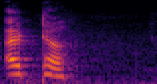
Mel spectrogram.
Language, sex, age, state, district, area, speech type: Sindhi, female, 18-30, Maharashtra, Mumbai Suburban, rural, read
